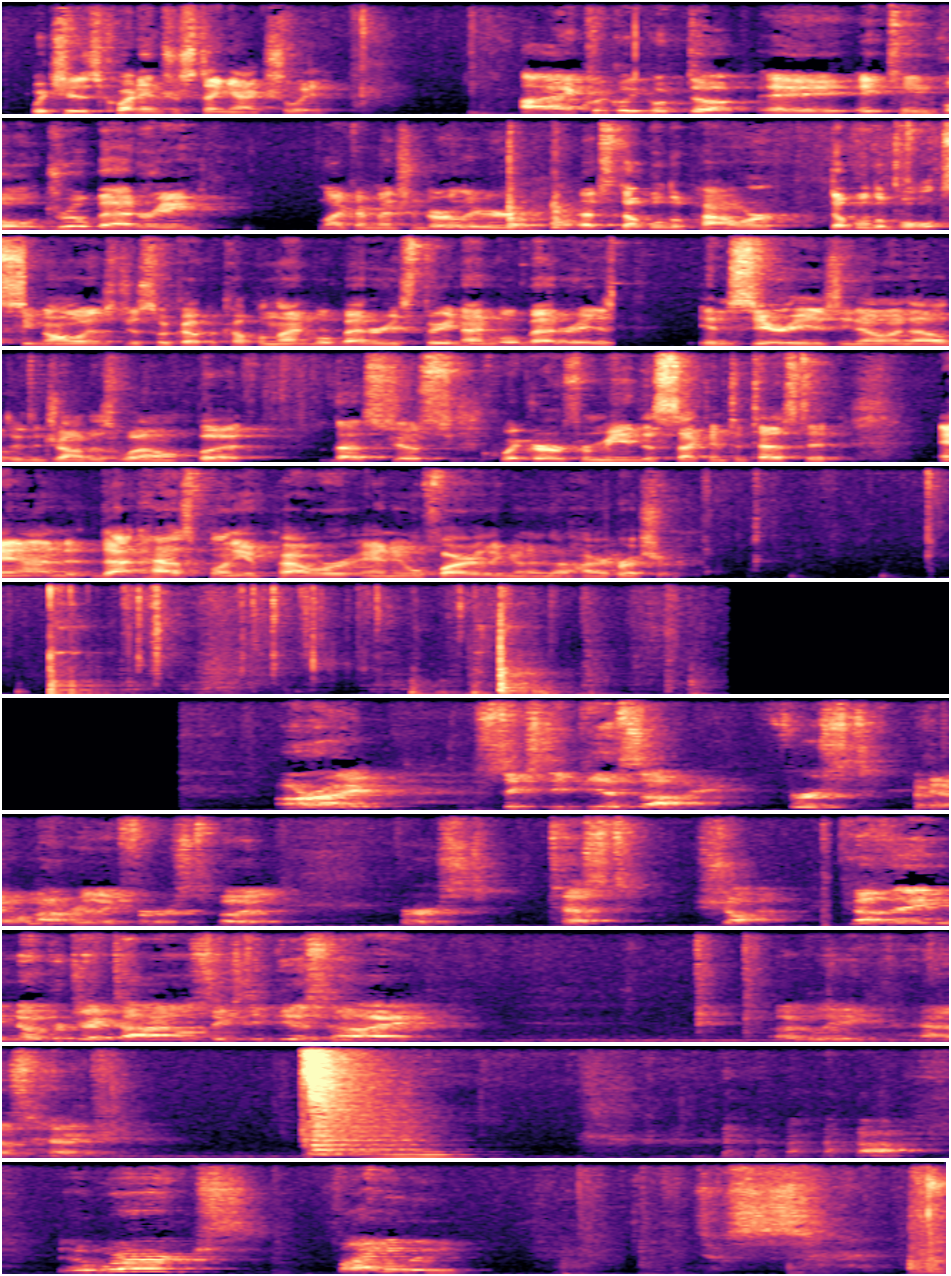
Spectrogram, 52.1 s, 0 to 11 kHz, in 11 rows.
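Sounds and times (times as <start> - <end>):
air cannon blast: 44.1 - 45.3.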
